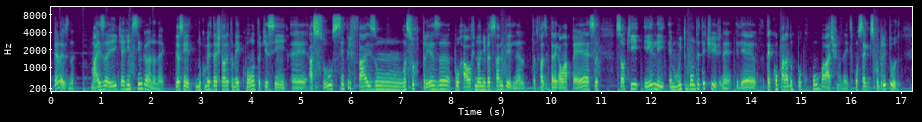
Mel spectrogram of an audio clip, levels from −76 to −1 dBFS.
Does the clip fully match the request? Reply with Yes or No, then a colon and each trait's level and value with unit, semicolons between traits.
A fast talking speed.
Yes: fast, 215 wpm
